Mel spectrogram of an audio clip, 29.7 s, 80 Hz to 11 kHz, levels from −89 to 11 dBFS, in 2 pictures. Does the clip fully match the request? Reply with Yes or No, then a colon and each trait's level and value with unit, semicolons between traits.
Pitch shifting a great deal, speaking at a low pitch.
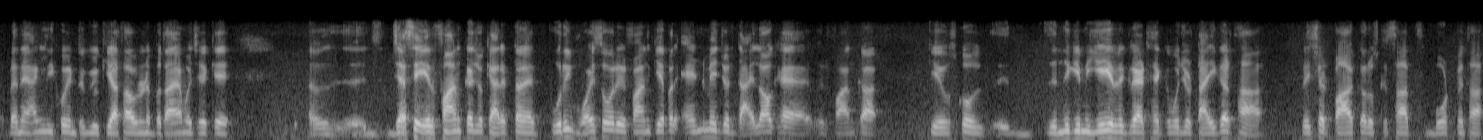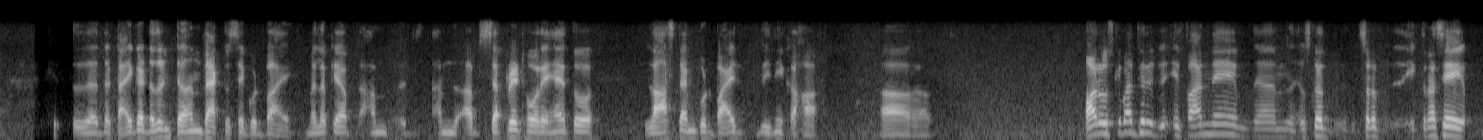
No: average, 4.1 semitones; low, 115 Hz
